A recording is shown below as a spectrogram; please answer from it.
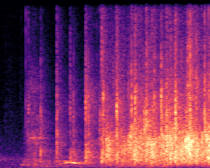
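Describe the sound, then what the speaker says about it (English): Audience at a bus industry talk starting to applaud, scattered claps building into fuller, steadier clapping that grows louder toward the end, moderately distant in a hall. "don't applaud yet"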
